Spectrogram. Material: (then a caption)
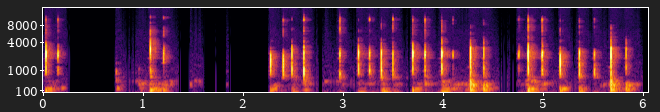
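Plastic. Both hands type continuously with their fingertips on a compact, white-cased mechanical keyboard with a hollow case, white and pink plastic keycaps, and RGB backlighting. About 26 sharp, bright, clacky keystrokes with almost no ring are heard. A few strokes come early, then a short pause, then a faster steady run.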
